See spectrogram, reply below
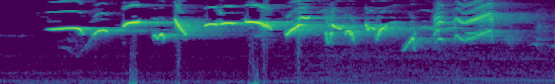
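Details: Oriental magpie-robin, wild-caught adult, sings a flowing string of sweet whistles with quick up-and-down inflections, starting after a brief silence and trailing away.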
